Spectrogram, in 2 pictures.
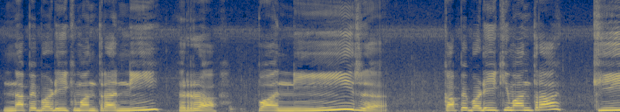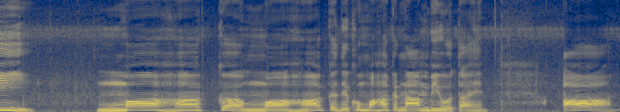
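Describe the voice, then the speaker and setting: A man teaching children to read, slowly sounding out each syllable and then saying the whole word. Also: high voice. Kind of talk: slow Hindi reading lesson for children.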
